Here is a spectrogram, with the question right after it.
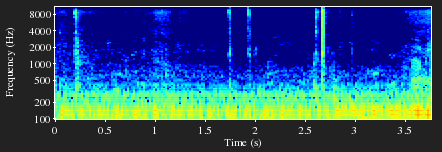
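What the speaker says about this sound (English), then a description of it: "I'll give it a little rev here" A 2016 Audi S6 Quattro sedan with an Akrapovic exhaust, CTS intake and dynamic mode engaged idles with a steady, deep exhaust rumble. Only slight swells rise over the drone, with no sharp rev peak, and a voice is faintly present.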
